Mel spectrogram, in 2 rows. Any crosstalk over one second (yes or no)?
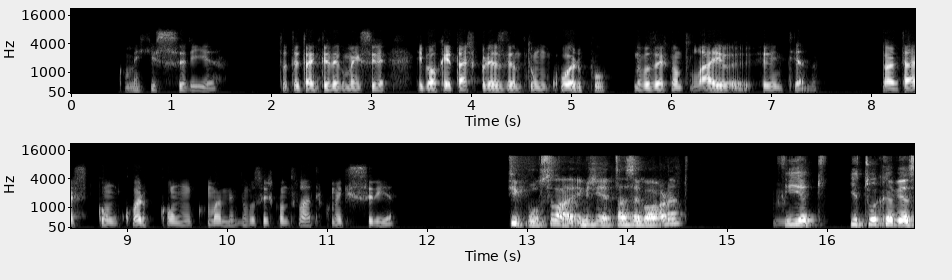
no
